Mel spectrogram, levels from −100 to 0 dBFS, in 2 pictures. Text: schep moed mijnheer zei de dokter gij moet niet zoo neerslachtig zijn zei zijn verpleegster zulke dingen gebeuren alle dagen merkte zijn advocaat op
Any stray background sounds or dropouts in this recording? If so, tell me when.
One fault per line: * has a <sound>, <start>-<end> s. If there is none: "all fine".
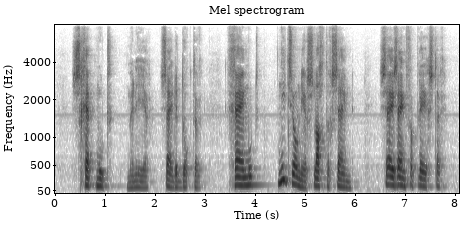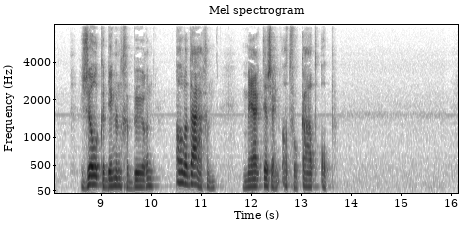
all fine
